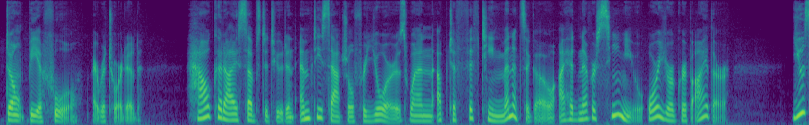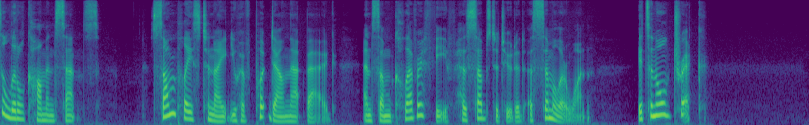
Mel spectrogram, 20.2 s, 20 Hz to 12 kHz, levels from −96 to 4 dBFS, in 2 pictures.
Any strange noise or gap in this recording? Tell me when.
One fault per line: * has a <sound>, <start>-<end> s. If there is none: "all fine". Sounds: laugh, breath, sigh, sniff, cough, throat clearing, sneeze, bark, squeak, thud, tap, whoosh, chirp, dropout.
all fine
